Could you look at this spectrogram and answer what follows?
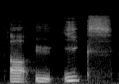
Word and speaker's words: aux: then a plus les will become o, aux, but then remember that phonetically it's o.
